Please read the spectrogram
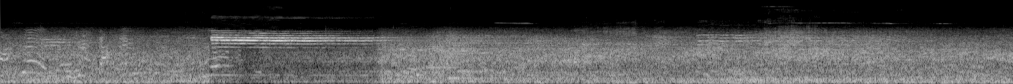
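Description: Busy street traffic and crowd noise, with a vehicle horn sounding once for about a second and a half a couple of seconds in.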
